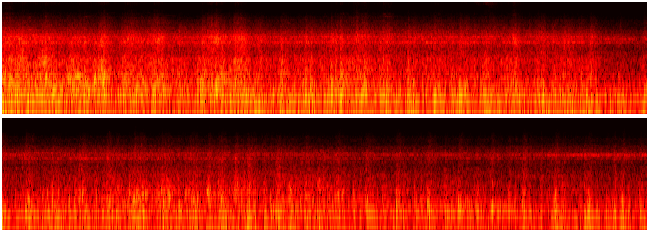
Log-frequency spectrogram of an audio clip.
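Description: Mumbai suburban electric local train running, heard from an open doorway: a loud rumble and clatter of wheels on track, with a steady high whine. It is loud and echoing in the tunnel, then drops to a quieter rumble about halfway through as the train comes out into the open.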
